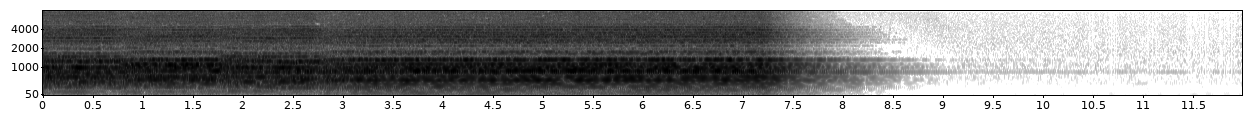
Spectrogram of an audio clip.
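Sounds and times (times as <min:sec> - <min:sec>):
SATB choir part practice: 0:00.0 - 0:08.0.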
